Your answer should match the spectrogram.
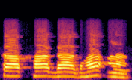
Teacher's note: और कंठ से होते हैं क, ख, ग, घ, ण। तो ये रहे आपके उच्चारण स्थान।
